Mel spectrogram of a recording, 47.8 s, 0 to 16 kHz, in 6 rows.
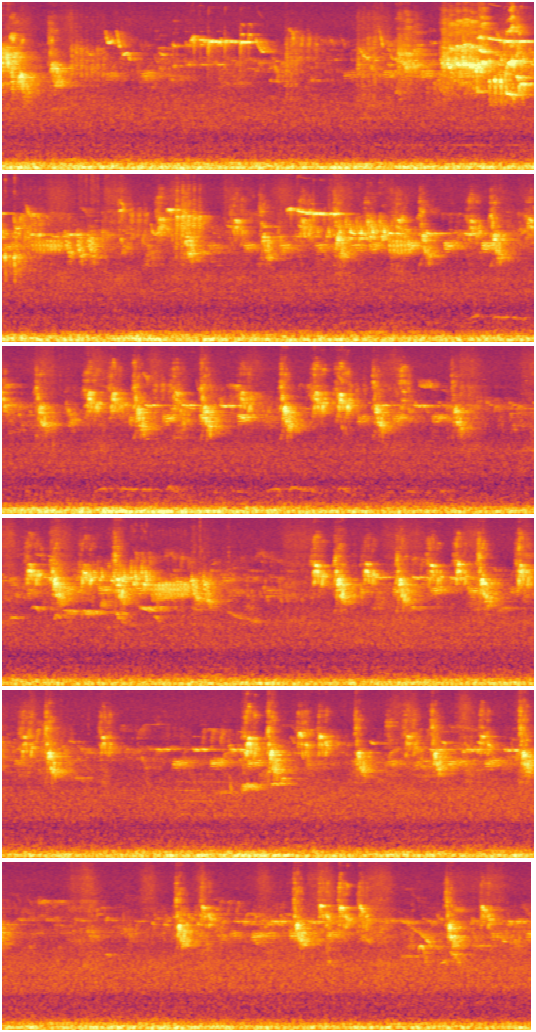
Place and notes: Friedhof Columbiadamm, Berlin - cemetery, spring ambience
Berlin, Alter Garnisonsfriedhof, cemetery ambience in early spring, birds, deep drone of near and distant traffic, cars, aircrafts, trains
(SD702, DPA4060)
